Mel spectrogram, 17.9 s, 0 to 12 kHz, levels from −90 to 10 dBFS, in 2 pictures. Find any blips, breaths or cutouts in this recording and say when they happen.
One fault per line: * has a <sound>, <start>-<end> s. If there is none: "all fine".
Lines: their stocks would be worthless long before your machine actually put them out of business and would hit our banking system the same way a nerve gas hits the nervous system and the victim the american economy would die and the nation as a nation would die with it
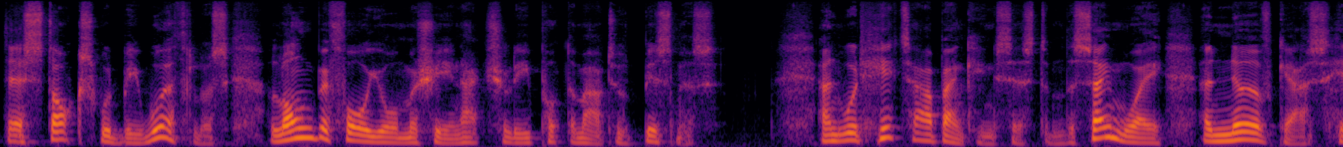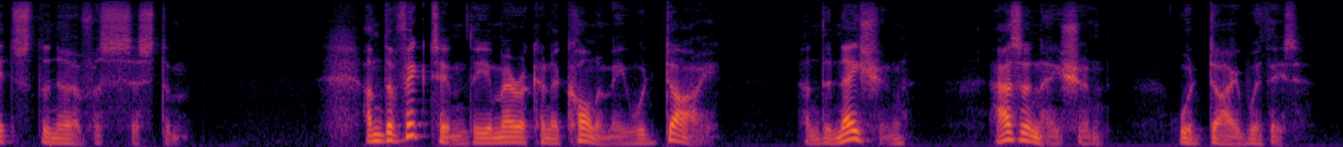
all fine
